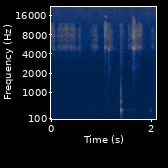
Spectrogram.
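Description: Felt-tip marker writing on a whiteboard, very faint: short scratchy strokes with a few light ticks of the tip against the board past the middle.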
